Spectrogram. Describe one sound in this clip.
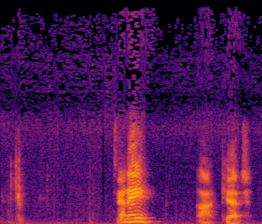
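A man opens a door.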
